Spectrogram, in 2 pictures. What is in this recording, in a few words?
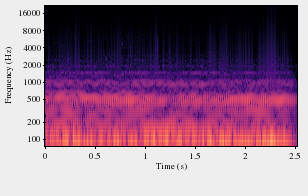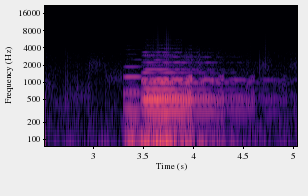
Orch Sounds; Chillin Out; Sonic Foundry (Sony Creative Software); Stylus Pressure Urban Grooves on Digital Wax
